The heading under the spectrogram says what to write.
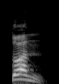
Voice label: "dun", tiếng trung; che bien

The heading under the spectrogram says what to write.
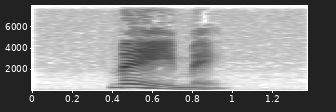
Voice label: "meimei", tiếng trung; thanh nhe

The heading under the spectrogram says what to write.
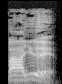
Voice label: "ba yue", tiếng trung; cach noi thang

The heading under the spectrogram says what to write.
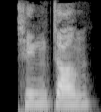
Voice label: "qing zheng", tiếng trung; che bien

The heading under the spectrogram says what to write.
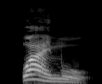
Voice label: "wai mu", tiếng trung

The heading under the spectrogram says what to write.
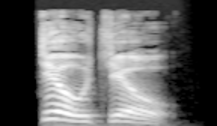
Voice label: "jiu jiu", tiếng trung

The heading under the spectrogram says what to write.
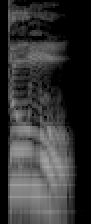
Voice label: "shu mu", tiếng trung

